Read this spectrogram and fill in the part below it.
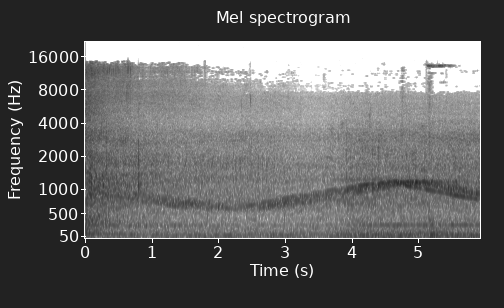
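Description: A siren wails, slowly rising and falling.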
